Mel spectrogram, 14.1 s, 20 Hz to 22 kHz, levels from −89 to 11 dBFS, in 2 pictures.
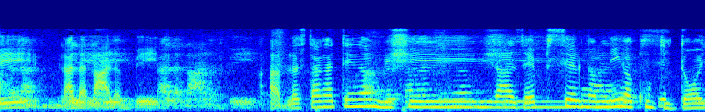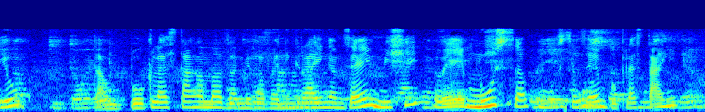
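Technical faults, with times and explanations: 0.00–1.35, 1.55–2.69, 3.65–5.64, 5.80–6.69, 7.03–8.32, 8.98–10.33 and 10.73–14.10 s: echo leak. A second copy of the speech returns about 0.93 s late, roughly 5 dB below the speech in the first and last stretches and about 10 dB below elsewhere. The likely cause is a far-end loudspeaker whose echo canceller let its own microphone pick-up back into the call. Unlike room reverberation, this is a distinct delayed repeat rather than a smeared tail.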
